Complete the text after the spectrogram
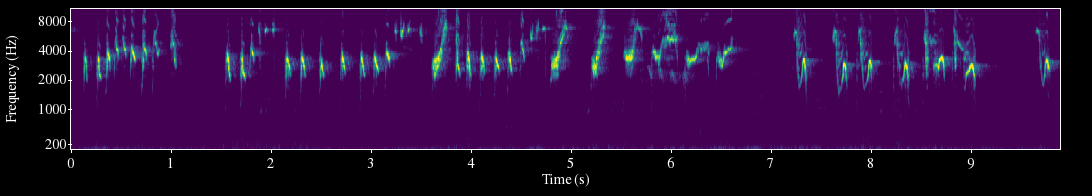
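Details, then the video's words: Long-tailed shrike singing as a training lure for birds that have stopped singing: continuous harsh, scratchy chatter in quick groups, with sharp high squeaks and short downslurred notes woven through. "Suara TERAPI pancingan cendet /pentet macet total , di jamin buka paruh"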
